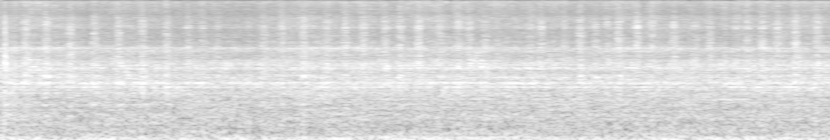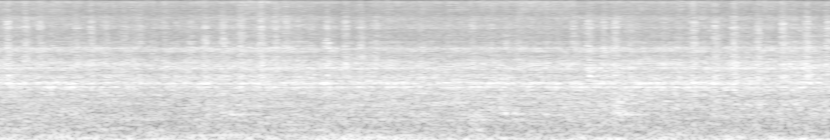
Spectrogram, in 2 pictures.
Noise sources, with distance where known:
small-sounding engine, near

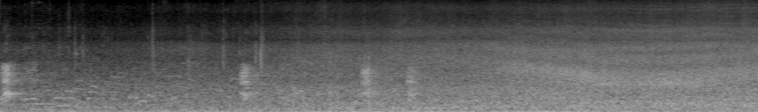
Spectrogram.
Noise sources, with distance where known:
dog barking or whining, far

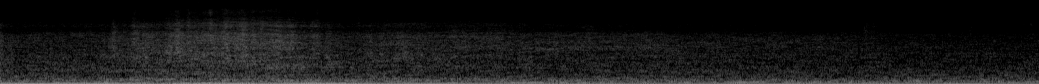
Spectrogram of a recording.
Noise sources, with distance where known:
background noise

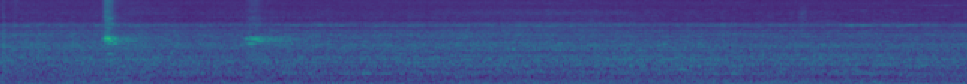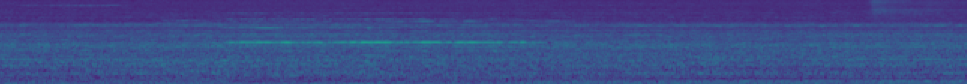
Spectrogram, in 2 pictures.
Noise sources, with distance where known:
large-sounding engine, near; car horn, near

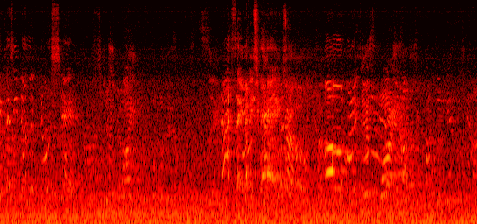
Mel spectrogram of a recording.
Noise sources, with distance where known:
person or small group talking, near; person or small group shouting, near

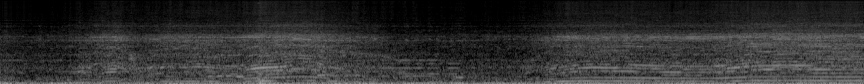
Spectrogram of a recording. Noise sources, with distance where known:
chainsaw, near

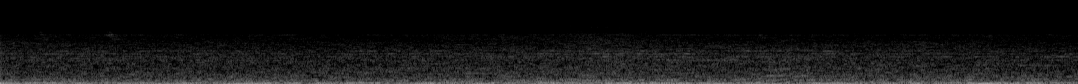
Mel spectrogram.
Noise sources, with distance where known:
background noise

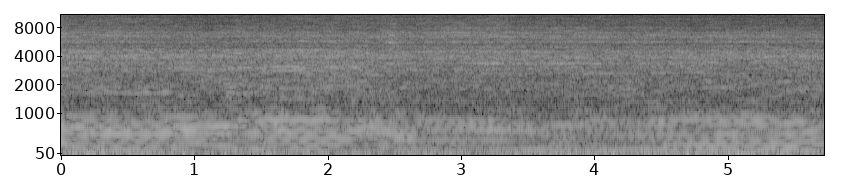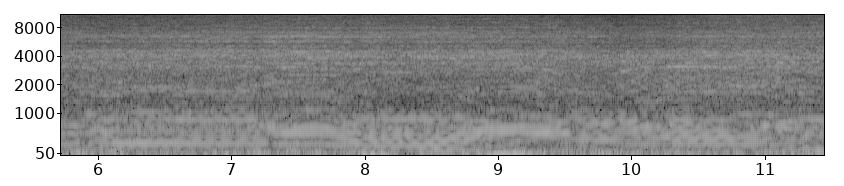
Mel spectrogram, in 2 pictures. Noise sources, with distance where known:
unidentified powered saw, near

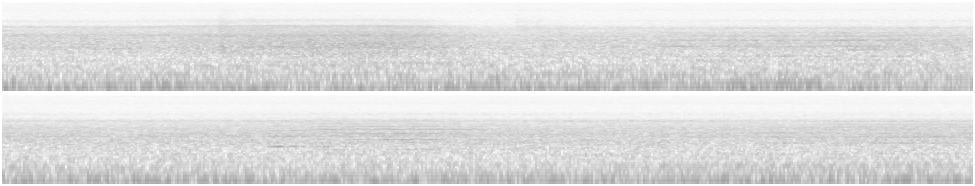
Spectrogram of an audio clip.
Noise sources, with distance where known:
large-sounding engine, far; car horn, far

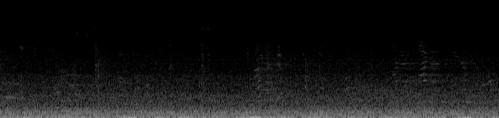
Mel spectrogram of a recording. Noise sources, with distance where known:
person or small group talking

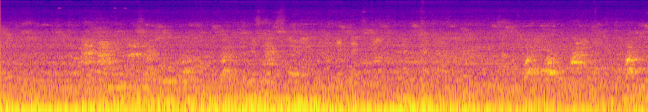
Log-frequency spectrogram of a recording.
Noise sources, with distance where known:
person or small group talking, near; dog barking or whining, near

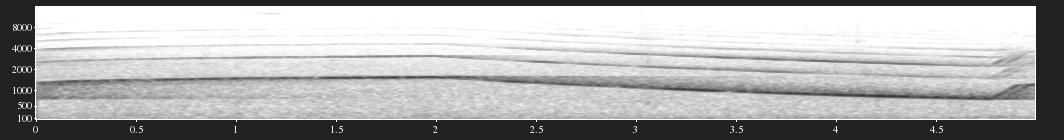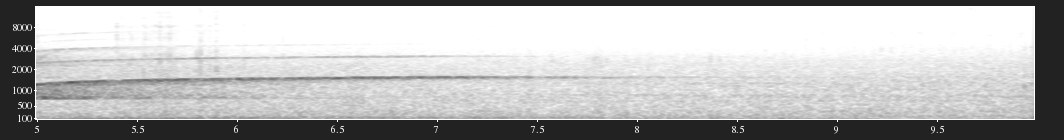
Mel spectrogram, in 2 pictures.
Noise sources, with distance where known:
siren, near

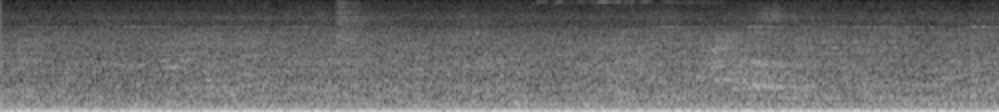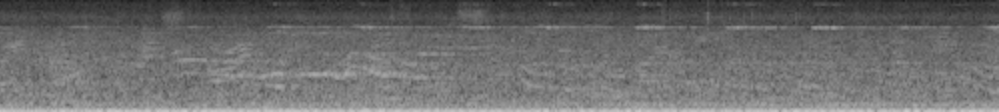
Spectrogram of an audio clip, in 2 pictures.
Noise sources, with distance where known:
unidentified human voice, far

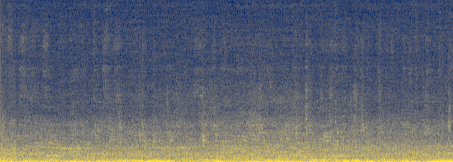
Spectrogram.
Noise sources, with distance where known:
music from an unclear source, far

